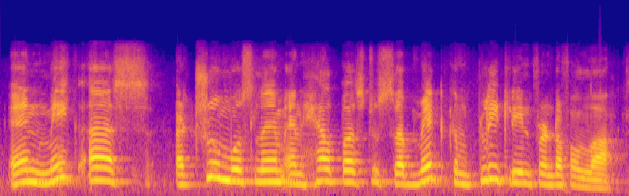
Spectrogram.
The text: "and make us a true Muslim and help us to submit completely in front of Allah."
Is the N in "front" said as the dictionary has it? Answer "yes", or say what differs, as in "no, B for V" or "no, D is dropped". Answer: yes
